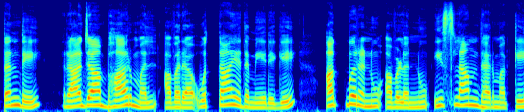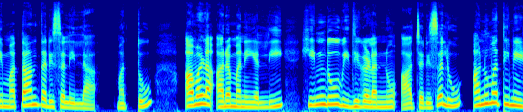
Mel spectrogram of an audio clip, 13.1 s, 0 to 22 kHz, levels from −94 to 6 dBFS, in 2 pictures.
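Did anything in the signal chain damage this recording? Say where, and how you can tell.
No, nothing in the signal chain can be heard damaging this speech recording. No stage, from capture through to playback, has left a mark that can be pointed to at any moment in the clip.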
